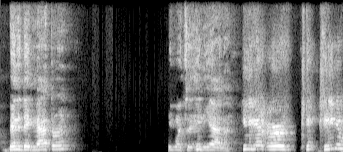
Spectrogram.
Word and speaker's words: Benedict Mathurin: Benedict Mathurin.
